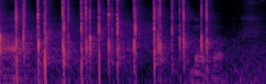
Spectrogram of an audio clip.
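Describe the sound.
A brief round of hand clapping from a few people, with quick, uneven, close claps that rattle along for about two seconds before stopping, and faint voices underneath.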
